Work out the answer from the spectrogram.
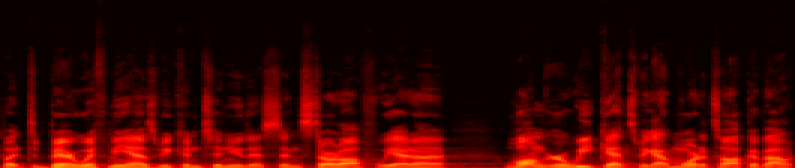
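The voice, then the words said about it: Muffled, sick-sounding voice. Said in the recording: “I am indeed sick, so my voice may be a little muffled throughout this podcast”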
